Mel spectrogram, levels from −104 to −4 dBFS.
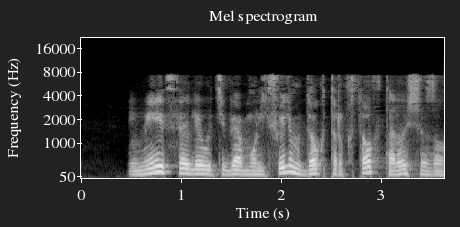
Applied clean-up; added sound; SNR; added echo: neural mask model DeepFilterNet 3.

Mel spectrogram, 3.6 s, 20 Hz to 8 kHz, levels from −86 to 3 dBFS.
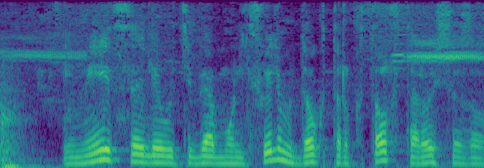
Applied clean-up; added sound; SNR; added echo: none; Chirp, tweet; 12 dB; none.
